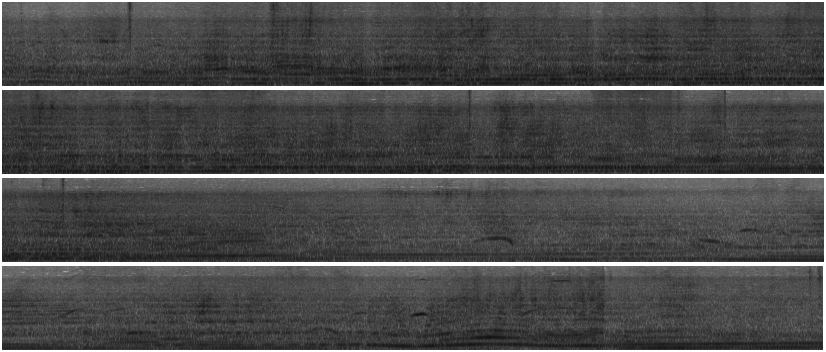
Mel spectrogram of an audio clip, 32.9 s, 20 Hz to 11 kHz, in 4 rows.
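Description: Several Citroën 3CV race cars' small air-cooled flat-twin engines running hard together at different pitches, rising and falling as the cars accelerate and lift off. The sound dips a little about two-thirds of the way through, then swells again near the end.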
